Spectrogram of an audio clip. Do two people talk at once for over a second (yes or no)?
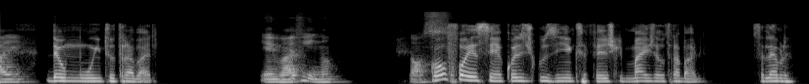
no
